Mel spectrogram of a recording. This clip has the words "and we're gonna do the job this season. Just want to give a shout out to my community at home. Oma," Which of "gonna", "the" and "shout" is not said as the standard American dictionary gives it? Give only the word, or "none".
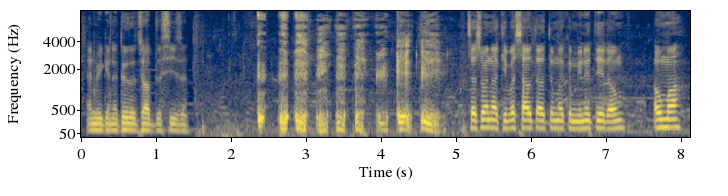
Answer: shout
